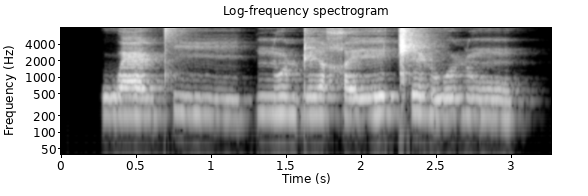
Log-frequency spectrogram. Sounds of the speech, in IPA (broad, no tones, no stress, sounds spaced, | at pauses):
w æ ɳ t̪ʰ iː | n ũ ɳ ɖ e χ eː ǁʰ e ɳ w u ɳ ũ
